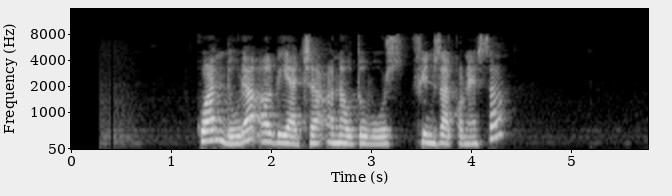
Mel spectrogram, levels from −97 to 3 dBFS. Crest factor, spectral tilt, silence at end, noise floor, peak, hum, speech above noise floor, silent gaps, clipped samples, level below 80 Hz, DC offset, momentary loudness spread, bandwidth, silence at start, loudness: 20 dB; -5.5 dB/octave; 1.45 s; -74 dBFS; -4 dBFS; none; 54 dB; none; under 0.1%; -64 dBFS; under 0.1%; 8 LU; 8.2 kHz; 1.25 s; -20 LUFS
